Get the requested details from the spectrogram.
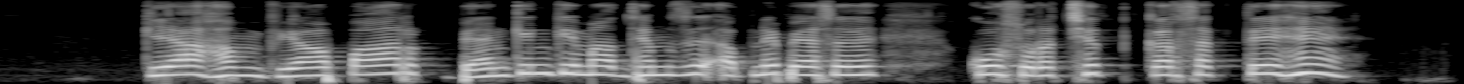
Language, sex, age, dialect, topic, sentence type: Hindi, male, 18-24, Kanauji Braj Bhasha, banking, question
